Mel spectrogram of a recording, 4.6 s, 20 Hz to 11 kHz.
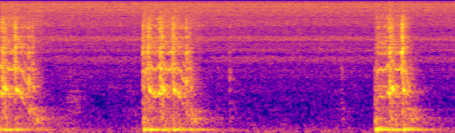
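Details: Yokiji 120 paint sprayer tested after repair: three short bursts of spray hiss over low pump hum, cutting off cleanly; spraying normally.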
